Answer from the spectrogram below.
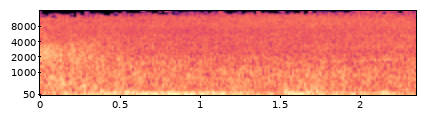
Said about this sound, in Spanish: Entretanto la tormenta arrecia y los marineros corremos de un lado a otro de la cubierta desconcertados.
